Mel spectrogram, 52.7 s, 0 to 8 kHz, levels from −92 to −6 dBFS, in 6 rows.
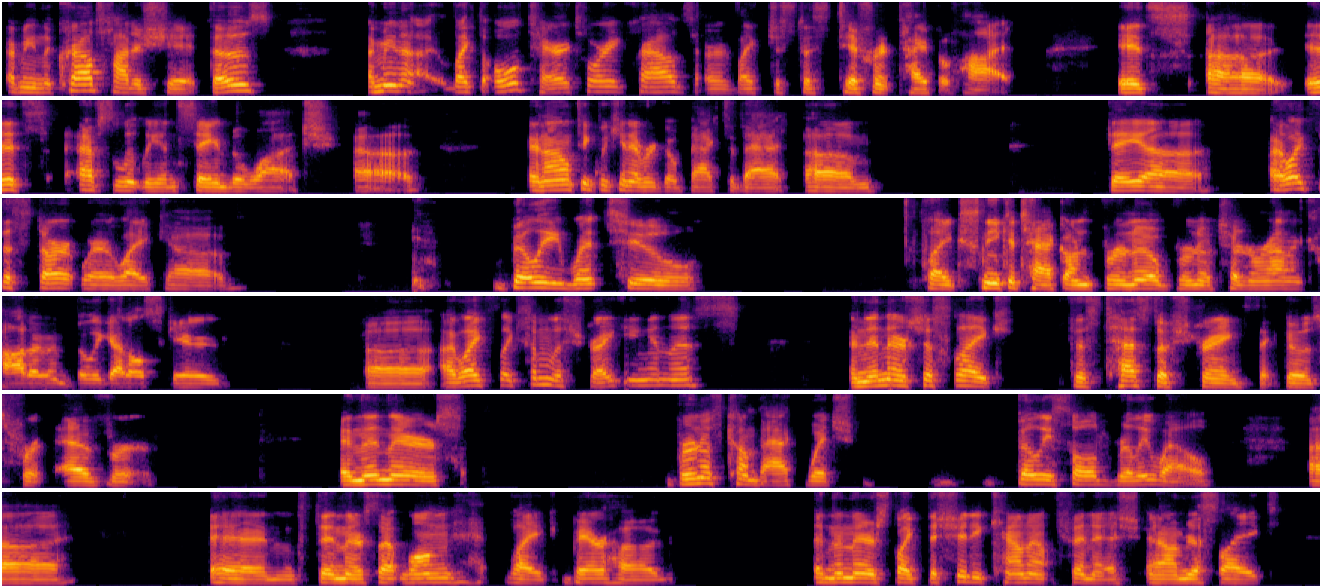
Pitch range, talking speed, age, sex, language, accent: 120-165 Hz, 140 wpm, 20-39, male, English, American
